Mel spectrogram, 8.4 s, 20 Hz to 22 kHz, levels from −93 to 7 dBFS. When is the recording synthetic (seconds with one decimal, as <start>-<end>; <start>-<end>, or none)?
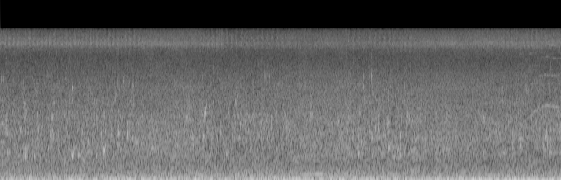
2.1-3.0; 4.3-5.2; 6.2-7.5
